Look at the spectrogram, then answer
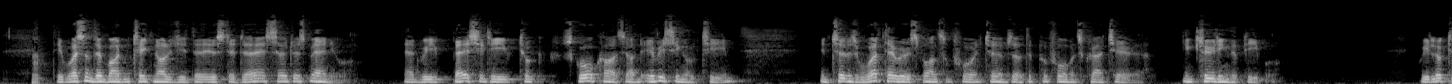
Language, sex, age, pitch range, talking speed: English, male, 60-79, 115-135 Hz, 165 wpm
